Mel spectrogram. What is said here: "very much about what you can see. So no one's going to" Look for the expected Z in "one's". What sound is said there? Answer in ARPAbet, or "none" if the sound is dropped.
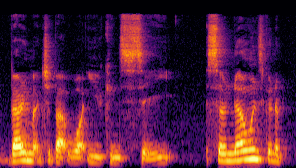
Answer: Z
